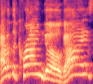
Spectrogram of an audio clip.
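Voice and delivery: really loud, very high-pitched holler. Retelling what a character asks after leaving a bar: imitating someone talking really loud. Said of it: "really loud".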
